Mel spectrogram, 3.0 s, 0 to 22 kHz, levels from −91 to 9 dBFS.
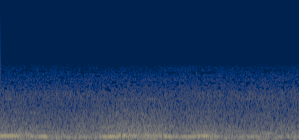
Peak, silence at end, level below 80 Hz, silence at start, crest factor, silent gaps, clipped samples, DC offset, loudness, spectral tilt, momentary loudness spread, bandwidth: -24 dBFS; 0 s; -48 dBFS; 0 s; 12 dB; none; under 0.1%; under 0.1%; -38 LUFS; -11.5 dB/octave; 8 LU; 3.3 kHz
